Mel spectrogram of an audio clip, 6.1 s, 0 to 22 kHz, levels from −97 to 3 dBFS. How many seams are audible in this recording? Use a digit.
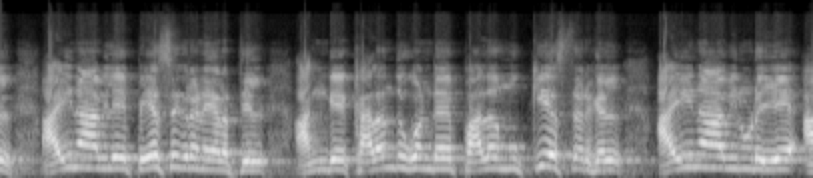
0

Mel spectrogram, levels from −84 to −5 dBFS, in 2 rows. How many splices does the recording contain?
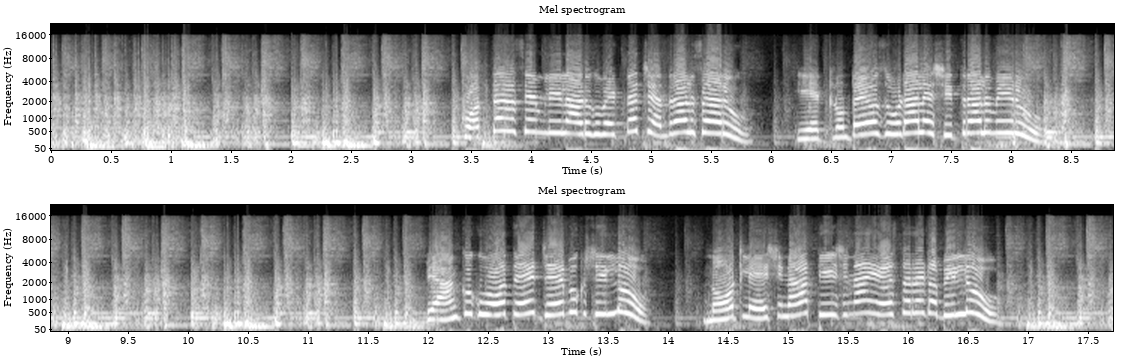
0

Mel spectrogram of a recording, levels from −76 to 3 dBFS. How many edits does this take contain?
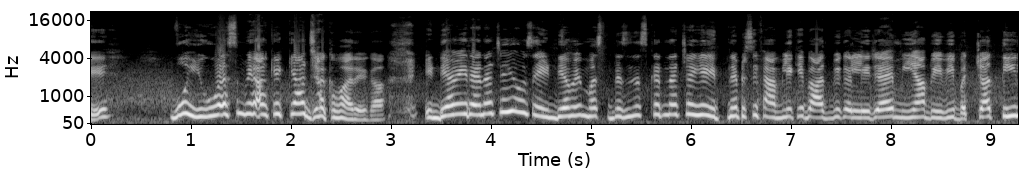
1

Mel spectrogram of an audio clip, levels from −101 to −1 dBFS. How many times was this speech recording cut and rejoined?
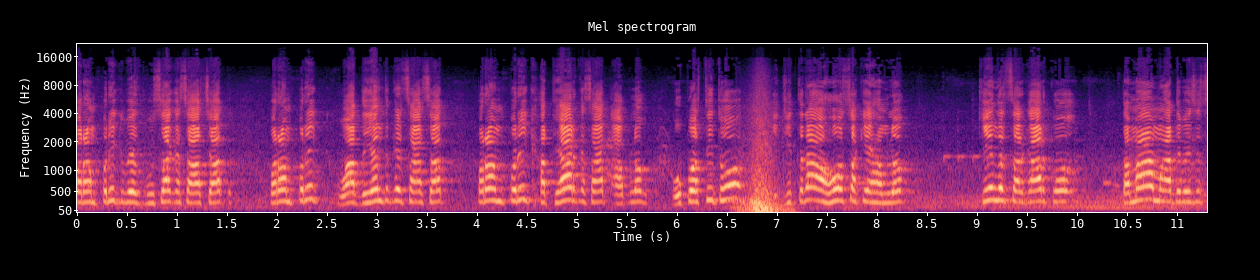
1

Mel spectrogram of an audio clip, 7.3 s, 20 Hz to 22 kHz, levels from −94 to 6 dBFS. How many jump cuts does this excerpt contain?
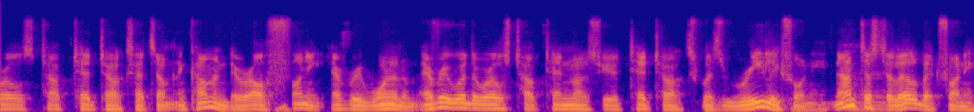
0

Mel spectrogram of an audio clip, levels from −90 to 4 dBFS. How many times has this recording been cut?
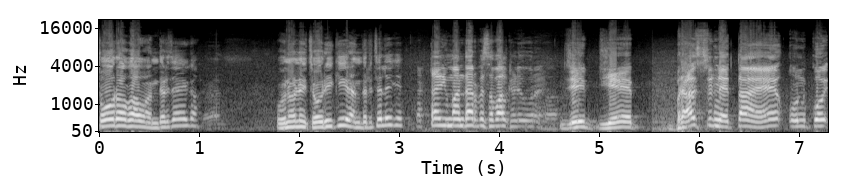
0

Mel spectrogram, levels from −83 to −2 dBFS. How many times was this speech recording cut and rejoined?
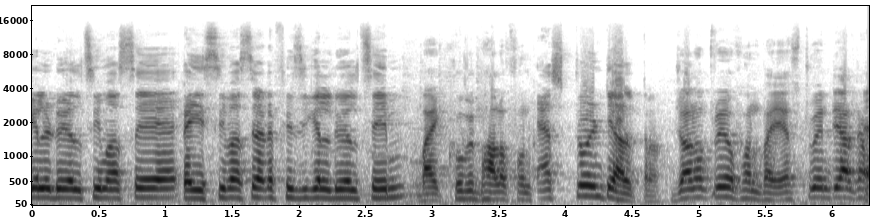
2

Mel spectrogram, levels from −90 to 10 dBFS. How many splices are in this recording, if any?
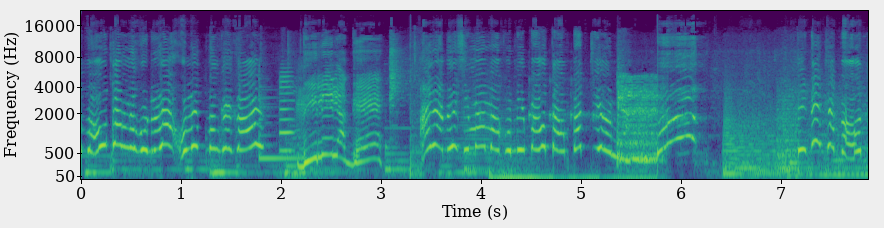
1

